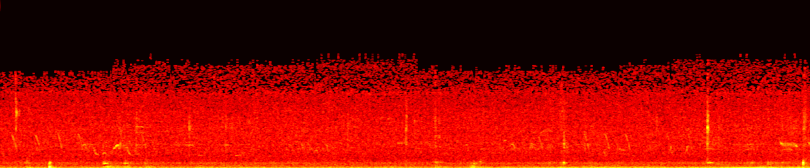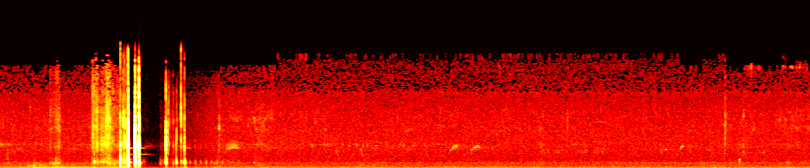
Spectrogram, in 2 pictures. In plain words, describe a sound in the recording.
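A fishing reel clicks softly as line is wound in.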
